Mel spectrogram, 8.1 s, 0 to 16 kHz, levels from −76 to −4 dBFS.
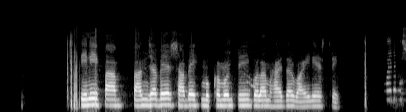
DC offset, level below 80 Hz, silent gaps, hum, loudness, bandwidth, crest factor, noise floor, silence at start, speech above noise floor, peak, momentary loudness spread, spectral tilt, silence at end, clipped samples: under 0.1%; -54 dBFS; none; none; -14 LUFS; 5.4 kHz; 14 dB; under -90 dBFS; 1.4 s; over 76 dB; -2 dBFS; 18 LU; -11 dB/octave; 0.1 s; under 0.1%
